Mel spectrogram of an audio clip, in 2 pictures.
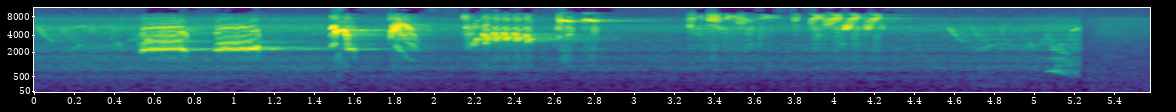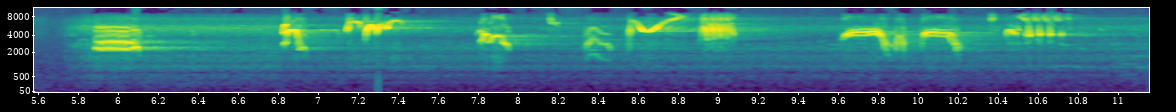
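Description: Yellow-legged thrush singing in short bursts of varied, fluty warbles mixed with thin squeaky high notes, separated by brief pauses; nothing else intrudes.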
